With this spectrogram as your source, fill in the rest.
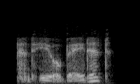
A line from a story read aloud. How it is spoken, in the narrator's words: Raistlin asked, his voice as soft as the murmuring water of the ancient river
